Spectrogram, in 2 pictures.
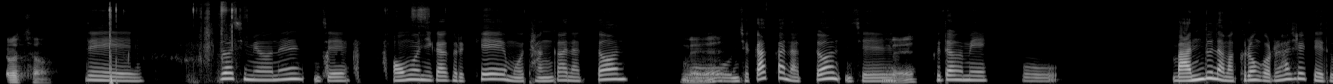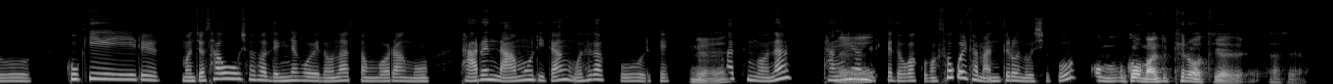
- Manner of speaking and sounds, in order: tapping; other background noise
- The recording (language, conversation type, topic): Korean, podcast, 명절 음식 준비는 보통 어떻게 나눠서 하시나요?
